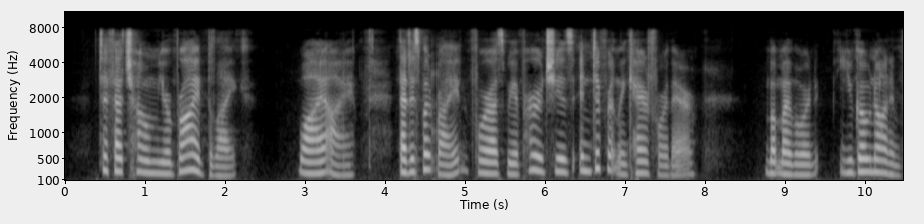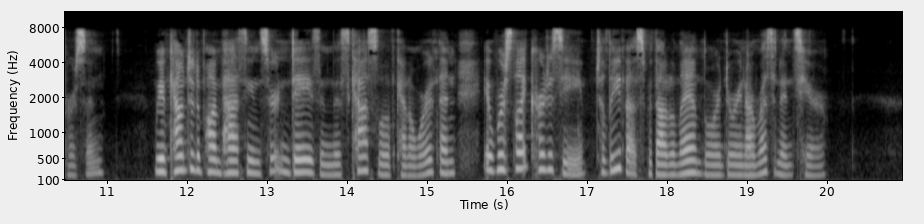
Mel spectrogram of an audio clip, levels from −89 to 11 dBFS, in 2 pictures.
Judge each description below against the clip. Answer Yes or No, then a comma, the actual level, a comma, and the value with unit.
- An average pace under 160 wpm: No, average, 165 wpm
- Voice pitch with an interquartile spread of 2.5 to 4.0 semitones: No, average, 4.4 semitones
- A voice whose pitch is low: No, high, 225 Hz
